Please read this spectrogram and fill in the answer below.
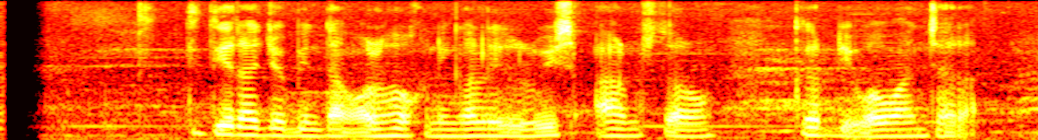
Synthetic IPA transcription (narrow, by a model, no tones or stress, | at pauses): t̪it̪iɾad͡ʒɔbint̪a̰ŋʔɔ̰lɦɔk̚niŋɡaliluisalmst̪ɔŋkɨrdḭwawaɲt͡ʃa̰ɾa̰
